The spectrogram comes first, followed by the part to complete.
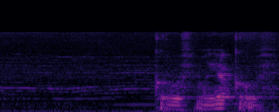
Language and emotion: Russian, neutral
